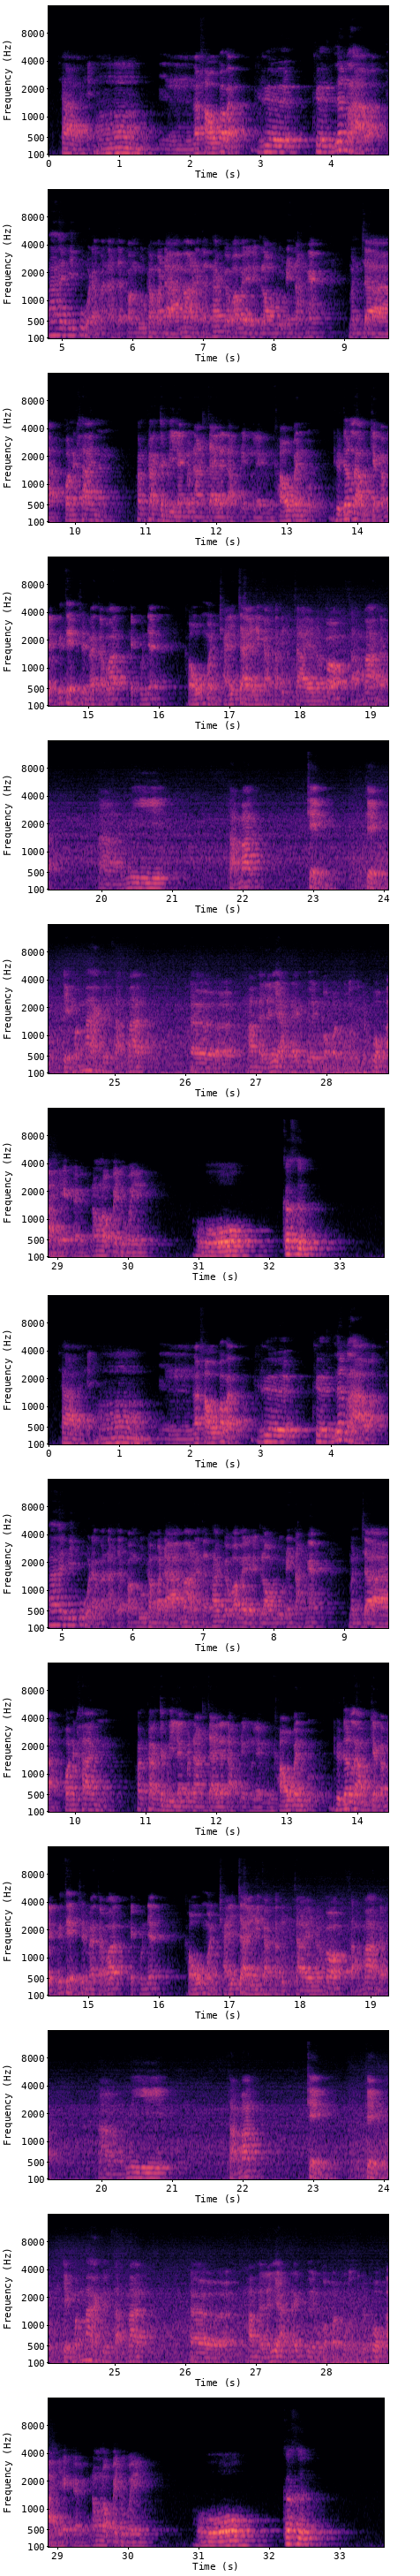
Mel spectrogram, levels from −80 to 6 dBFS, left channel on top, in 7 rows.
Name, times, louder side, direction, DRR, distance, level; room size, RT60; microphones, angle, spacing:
voice 1, 0.2-0.6 1.6-3.5 3.7-10.5 10.9-13.3 13.6-19.2 20.0-20.9 21.8-22.2 22.9-23.3 23.7-25.4 26.0-30.3, equal, 5° right, -2 dB, 0.4 m, -30 dB
voice 2, 0.7-1.3 30.9-31.6 32.2-32.5, right 1 dB, 55° left, -3 dB, 0.8 m, -26 dB
sound 1, 17.1-28.4, equal, 20° left, 0.8 m, -42 dB
sound 2, 23.5-29.0, right 1 dB, 50° right, 0.9 m, -39 dB
2.8 x 2.7 x 3.4 m, 1.0 s
head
